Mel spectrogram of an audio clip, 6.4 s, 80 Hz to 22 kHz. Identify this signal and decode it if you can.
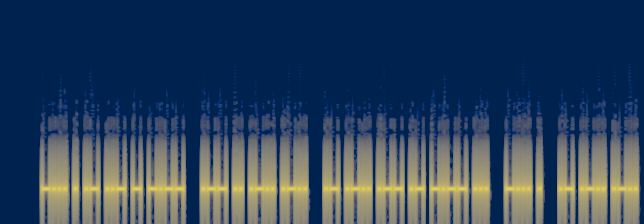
Morse code, heard as a keyed tone, about 44 wpm, 700 Hz. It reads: BEAUTY WILL ALWAYS BE ALL
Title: Sentences from Top 1300 Words 45wpm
